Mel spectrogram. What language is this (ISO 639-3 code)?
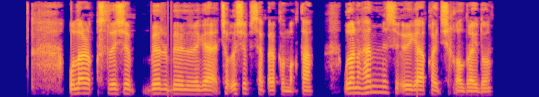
uig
